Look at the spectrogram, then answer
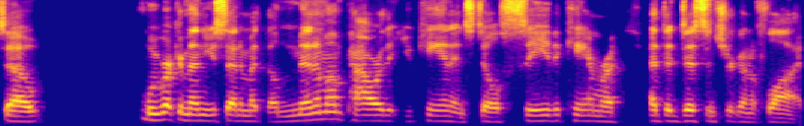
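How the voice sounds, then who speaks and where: A man with an ordinary speaking voice talks at medium pitch and a fairly quick pace, showing ordinary pitch variation and big swings in loudness. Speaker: drone program instructor for coaches. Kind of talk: online instructional clinic.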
